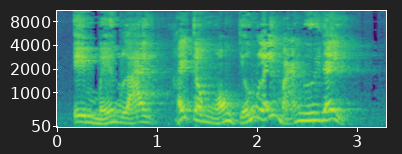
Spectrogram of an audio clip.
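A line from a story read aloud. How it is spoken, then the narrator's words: Loud shout. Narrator (Vietnamese): Quái khách lớn tiếng quát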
